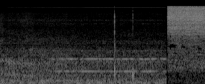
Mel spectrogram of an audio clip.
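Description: Faint room tone with two light ticks, then a loud, steady hiss that starts abruptly near the end.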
